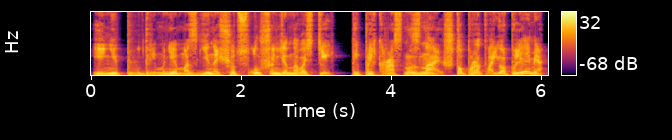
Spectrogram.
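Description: A man voicing a bellowing, furious middle-aged uncle in an audiobook, hoarse and blustering. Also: medium pitch, a little slow, voice pushed up. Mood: furious shouting. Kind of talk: audiobook character voice.

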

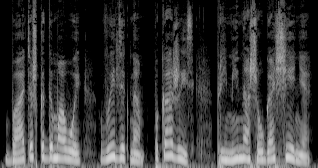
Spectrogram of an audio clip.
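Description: A storyteller voicing a clever schoolgirl who gently coaxes and flatters a boy into helping. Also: mid-range voice, brisk, dry recording, clean studio sound, voice pushed up, natural voice. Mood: coaxing. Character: clever pleading schoolgirl, coaxing.

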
